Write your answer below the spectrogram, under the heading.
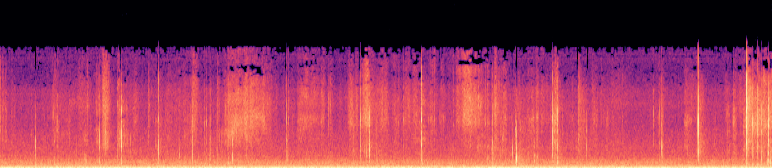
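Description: A sheet of paper being folded and creased by hand on a table: scattered light taps and soft rustles over a steady low hum.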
